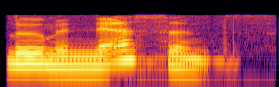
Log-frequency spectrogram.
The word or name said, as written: luminescence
